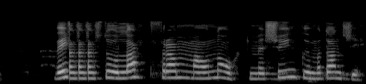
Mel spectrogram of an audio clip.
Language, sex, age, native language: Icelandic, male, 12, Icelandic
